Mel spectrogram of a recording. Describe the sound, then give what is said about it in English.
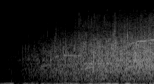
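A crowd breaks into applause, the clapping swelling quickly from a faint start into a dense, steady wash of hands that keeps getting louder over a second and a half. “And the crowd loves you too.”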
